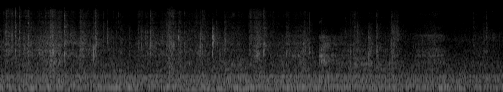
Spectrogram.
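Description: Two people biting into and chewing large burgers held in paper wrappers: soft wet mouth sounds and many small crackles and clicks, over a faint steady hum.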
